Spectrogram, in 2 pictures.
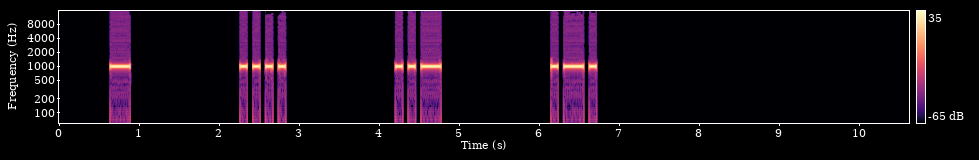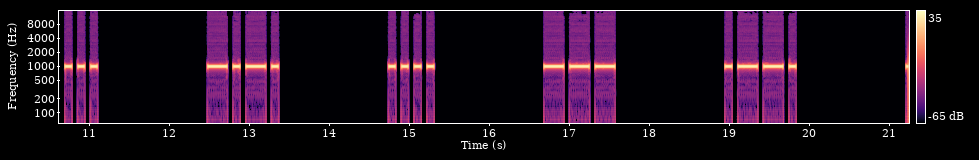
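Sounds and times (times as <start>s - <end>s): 
morse code at 5 wpm: 0.6s - 1.0s, 2.3s - 2.9s, 4.2s - 4.8s, 6.2s - 6.8s, 10.7s - 11.2s, 12.5s - 13.4s, 14.8s - 15.4s, 16.7s - 17.6s, 19.0s - 19.9s.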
